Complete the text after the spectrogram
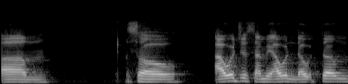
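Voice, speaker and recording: A man is speaking. His intonation is flat and monotone. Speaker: student tutor leading anatomy review. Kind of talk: tutoring review session. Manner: fast; casual, filler-heavy.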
